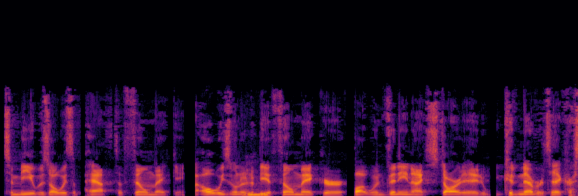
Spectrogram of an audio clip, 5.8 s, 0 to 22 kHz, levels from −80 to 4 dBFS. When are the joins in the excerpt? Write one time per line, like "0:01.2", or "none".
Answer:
0:02.0
0:03.4
0:04.9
